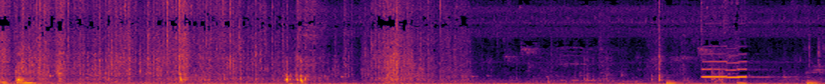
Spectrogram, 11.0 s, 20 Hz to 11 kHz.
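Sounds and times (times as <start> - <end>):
plastic bag rustling and crinkling: 0.0 - 6.5.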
